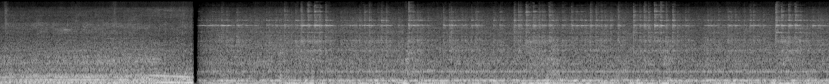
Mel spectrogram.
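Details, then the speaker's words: Oil burner on an overhead oil line, overdue for service with a nozzle and filter due: a loud, rough, surging roar and clatter. It runs rough because it is starving for oil, and the filter is to be changed first. "Sounds like it's starving for oil. It's an overhead oil line too, so I gotta change the filter first."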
